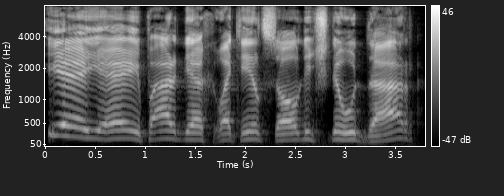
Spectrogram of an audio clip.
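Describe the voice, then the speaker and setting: A man's voice: fairly high pitch, takes it slowly, sharp tone, clean tone, voice pushed up, exaggerated voice. A man voicing a fussy, meddling old village woman in an audiobook, lamenting in a folksy drawl.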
